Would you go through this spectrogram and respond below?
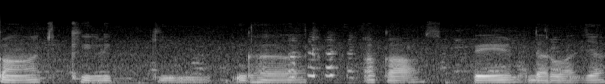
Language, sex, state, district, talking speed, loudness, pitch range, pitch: Chhattisgarhi, male, Chhattisgarh, Rajnandgaon, 60 wpm, -20 LUFS, 95-105 Hz, 100 Hz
